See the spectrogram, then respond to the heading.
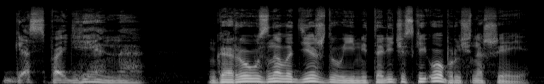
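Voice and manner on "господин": slow, soft, hollow creature moan; rasping undead voice. A narrator's reading. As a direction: drag the word out like a dying ghoul. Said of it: "когда оно попыталось говорить".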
